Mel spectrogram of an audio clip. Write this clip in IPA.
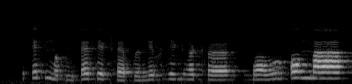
ʔ e˥ s ŋ͡m ə˩ p i˩ ʔ ɛ˥ t e˧ ʈʰ ɛ˩ p ø˩ ŋ e˧ f z i˧ ɖʱ œ˧ ʈʰ œ˧ | ɡ͡b ɔ˧ β u˥ ʔ ɔ˥ ŋ͡m a˥

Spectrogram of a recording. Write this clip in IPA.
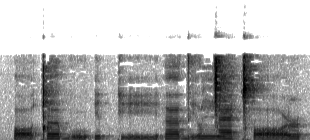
ɔ̰ ǃ ə b ṵ ʔ i p k ḭ | ɜ d̪ ḭ ʊ̯ ŋ͡ǀ æ ǀʰ ɔ̰ ɭ

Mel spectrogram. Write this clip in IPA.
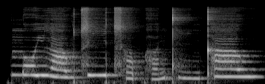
n̪ ɔː˧ j l aː˨ w t͡s iː˧ t͡sʰ ɐ˨ p̚ h ɐ˨˥ n t̪ʰ iː˧ ŋ t̪ʰ aː˥ w

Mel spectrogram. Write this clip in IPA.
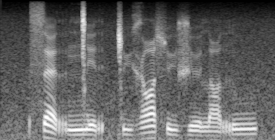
s æ˦˨ r ŋ͡ǀ e˨ r ǀ y˨ ɣ ɑ˦ ɬ y˨ ʒ ø˨ l ɑ˨ r u˦

